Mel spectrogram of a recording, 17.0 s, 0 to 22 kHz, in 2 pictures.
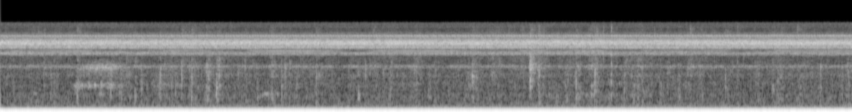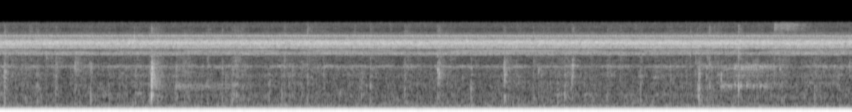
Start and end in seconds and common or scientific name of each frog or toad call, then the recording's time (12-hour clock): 0.5	1.7	Boana albopunctata
15.4	16.9	Boana albopunctata
10:30pm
